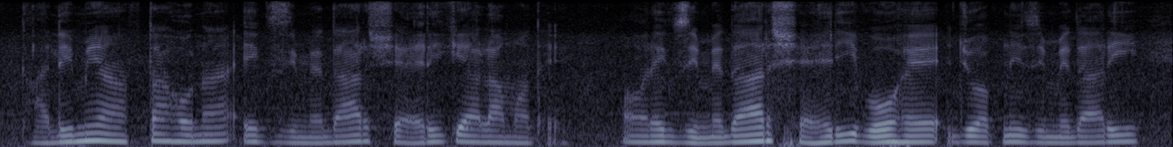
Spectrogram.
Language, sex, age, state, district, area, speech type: Urdu, male, 18-30, Telangana, Hyderabad, urban, spontaneous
